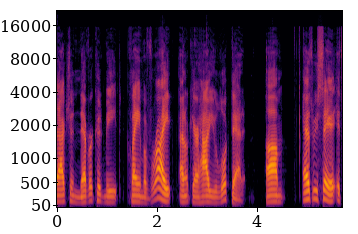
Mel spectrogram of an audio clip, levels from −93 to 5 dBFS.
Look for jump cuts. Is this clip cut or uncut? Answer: cut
